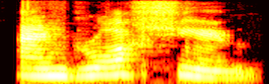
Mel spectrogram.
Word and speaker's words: androecium: Third word is androecium. यहाँ पे मैंने लिखा भी है इसकी स्पेलिंग, लेकिन अगर आपको यहाँ से नहीं दिख रहा है तो मैं आपको लिख के भी बताती हूँ।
